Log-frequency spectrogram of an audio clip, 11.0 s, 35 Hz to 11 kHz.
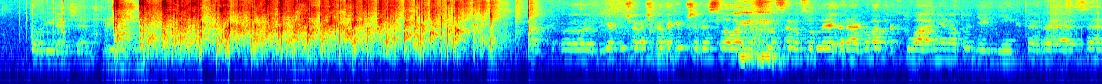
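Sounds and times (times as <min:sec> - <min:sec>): audience clapping: 0:01.1 - 0:05.4.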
